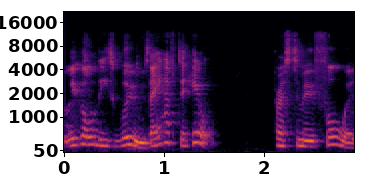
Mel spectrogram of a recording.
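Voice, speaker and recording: With a London accent, a woman is speaking. Her intonation is lively. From London, England. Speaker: life coach. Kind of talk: interview.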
